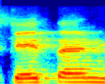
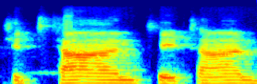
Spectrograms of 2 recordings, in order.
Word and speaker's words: Ketan: name again so okay it's ketan but a lot of people call it kittan but that's okay and well is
